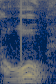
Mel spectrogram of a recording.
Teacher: اجريتها فيها هواء اصبحت خاء او اشمم تها خاء وهذا غلط الغين يجري فيها الصوت ولا يجري فيها النفس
